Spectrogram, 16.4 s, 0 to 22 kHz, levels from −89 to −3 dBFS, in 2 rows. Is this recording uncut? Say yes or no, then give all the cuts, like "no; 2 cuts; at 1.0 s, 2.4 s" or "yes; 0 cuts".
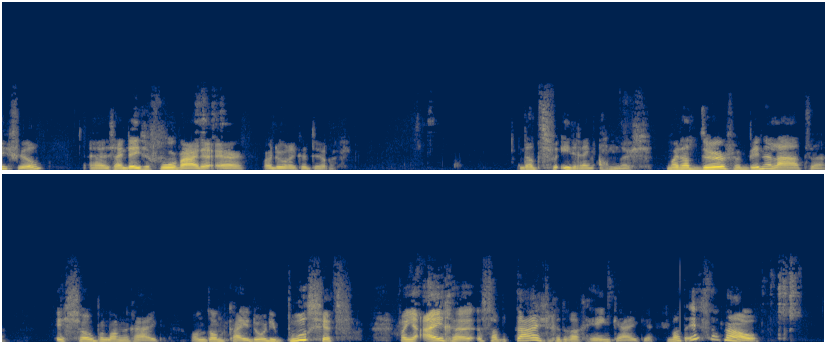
no; 2 cuts; at 6.6 s, 14.9 s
